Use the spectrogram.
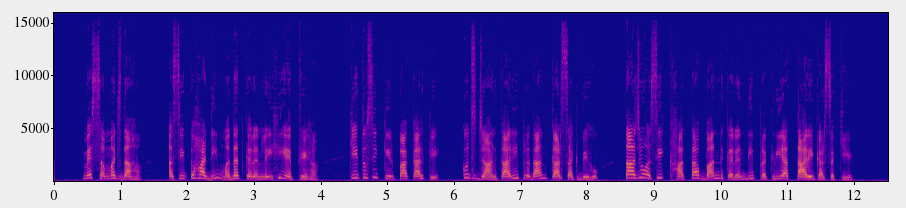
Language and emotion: Punjabi, happy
